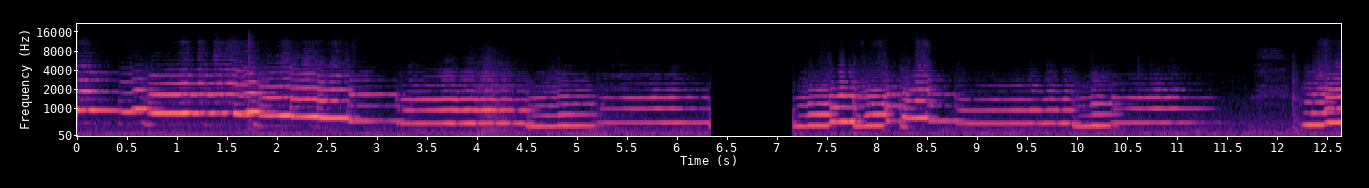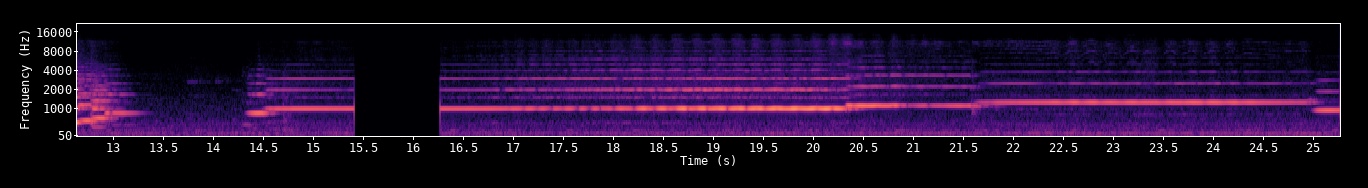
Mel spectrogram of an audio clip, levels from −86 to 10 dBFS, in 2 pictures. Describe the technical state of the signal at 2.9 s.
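At 2.9 s the audio is intact, with no audible fault at that moment.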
